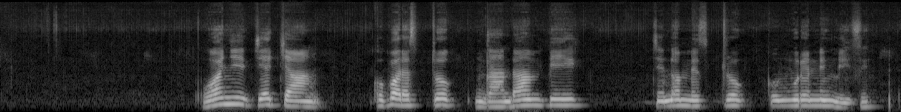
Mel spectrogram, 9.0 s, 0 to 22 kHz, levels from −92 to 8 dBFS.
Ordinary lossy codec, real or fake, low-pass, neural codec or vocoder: none; fake; none; codec, 44.1 kHz, 2.6 kbps, SNAC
